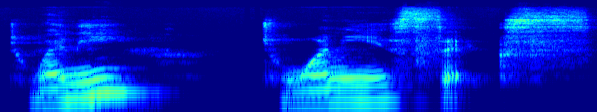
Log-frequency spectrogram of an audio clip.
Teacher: We just say the N sound. We delete the T sound.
